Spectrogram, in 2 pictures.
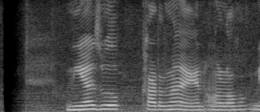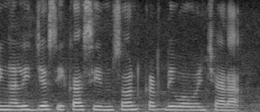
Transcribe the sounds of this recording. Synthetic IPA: niazulkarnaɛnɔlɔɦɔk̚niŋalid͡ʒasikasimsɔnkɨrdiwawaɲt͡ʃaɾa

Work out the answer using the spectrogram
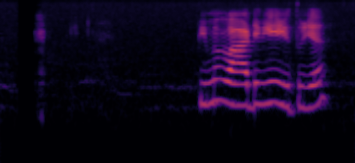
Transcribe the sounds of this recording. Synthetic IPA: pimɐʋaːɖiʋijɐjut̪ujɐ

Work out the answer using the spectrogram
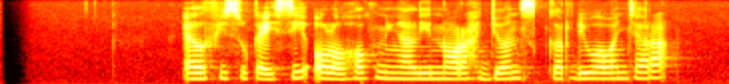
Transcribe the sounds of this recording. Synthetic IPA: ʔɛlfisukaisihɔlɔɦɔk̚niŋalinɔɾahd͡ʒɔnskɨrdiwawaɲt͡ʃaɾa

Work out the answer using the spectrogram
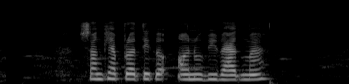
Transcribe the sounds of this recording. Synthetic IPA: sʌŋkʰjaprʌt̪ekʌʌnubibʱaɡma

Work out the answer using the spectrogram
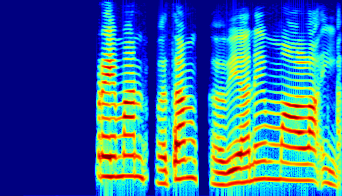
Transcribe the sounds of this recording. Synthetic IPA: pɾemanb̥a̤t̪amɡ̥a̤wejanemalaʔi

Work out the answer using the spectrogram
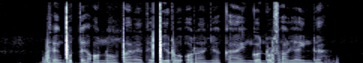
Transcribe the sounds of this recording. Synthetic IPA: sɪŋput̪ɪhɔnɔb̥a̤ɾat̪eb̥i̤ɾuʔoɾaɲakaɪŋɡɔnrosalijaindah

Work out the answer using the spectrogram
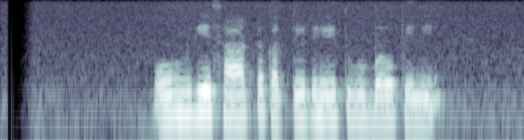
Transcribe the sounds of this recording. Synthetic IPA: ounɡeːsaːrt̪əkat̪ːejəʈəɦeːt̪uʋubaʋəpene

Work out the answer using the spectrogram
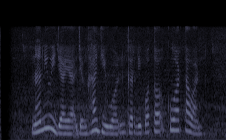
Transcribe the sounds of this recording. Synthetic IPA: naniwid͡ʒajaʔd͡ʒɨŋɦad͡ʒiwɔnkɨrdipɔt̪ɔkuwart̪awan

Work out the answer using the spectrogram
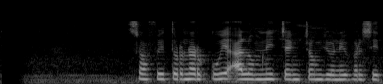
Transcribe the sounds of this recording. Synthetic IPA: sɔfit̪urnərkuwiʔalumnit͡ʃɛŋt͡ʃɔŋjunifərsit̪

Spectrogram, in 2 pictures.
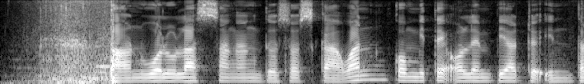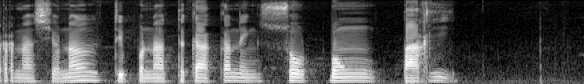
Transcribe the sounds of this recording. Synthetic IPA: t̪aʊnwɔlulasːaŋaŋd̪̥ɔ̤sɔskawankomit̪eʔolimpiaɖ̪̥ɔ̤ʔint̪ə̰rnasionald̪̥i̤pənad̪̥ə̤kakənɪŋsob̥ʊŋpaɾi

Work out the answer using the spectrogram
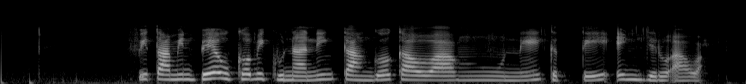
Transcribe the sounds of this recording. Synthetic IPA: fit̪aminb̥ɛuɡ̥ɔ̤miɡ̥ṳnanɪkaŋɡokawaŋuneɡ̥ə̤t̪eɪŋɲd͡ʒəɾoʔawa̰ʔ

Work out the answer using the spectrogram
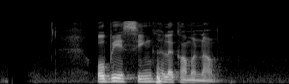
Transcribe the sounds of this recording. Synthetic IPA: obiesiŋɦɐləkamɐna̰ːm

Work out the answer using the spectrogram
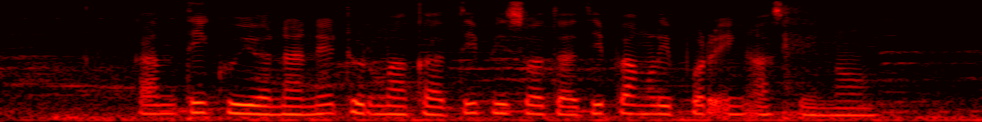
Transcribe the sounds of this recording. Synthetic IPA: kant̪iɡ̥ṳjɔnaneɖ̪̥ʊ̤rmaɡ̥a̤t̪ib̥i̤sɔd̪̥ä̤d̪̥i̤paŋlipʊɾʔɪ̰ŋʔa̰slinɔ

